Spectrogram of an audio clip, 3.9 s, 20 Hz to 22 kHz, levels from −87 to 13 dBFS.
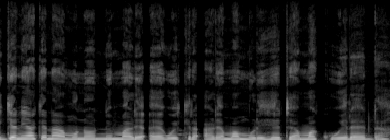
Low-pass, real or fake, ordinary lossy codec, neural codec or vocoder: none; real; none; none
